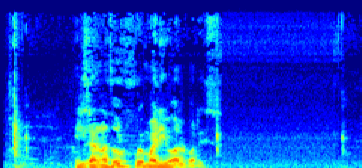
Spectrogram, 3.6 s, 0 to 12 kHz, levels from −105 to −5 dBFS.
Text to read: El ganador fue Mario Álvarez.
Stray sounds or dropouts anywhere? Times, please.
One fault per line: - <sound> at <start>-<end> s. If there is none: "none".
none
